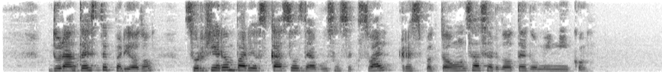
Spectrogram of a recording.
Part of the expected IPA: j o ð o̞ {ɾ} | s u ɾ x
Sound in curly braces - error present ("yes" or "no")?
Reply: yes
